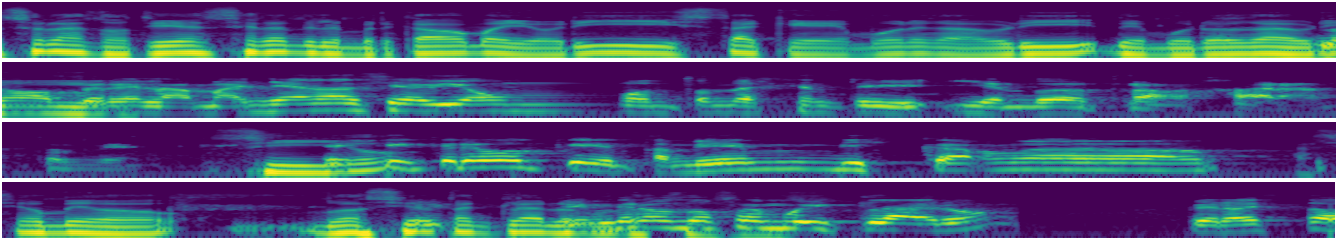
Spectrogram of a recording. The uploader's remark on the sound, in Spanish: Llamé por teléfono.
